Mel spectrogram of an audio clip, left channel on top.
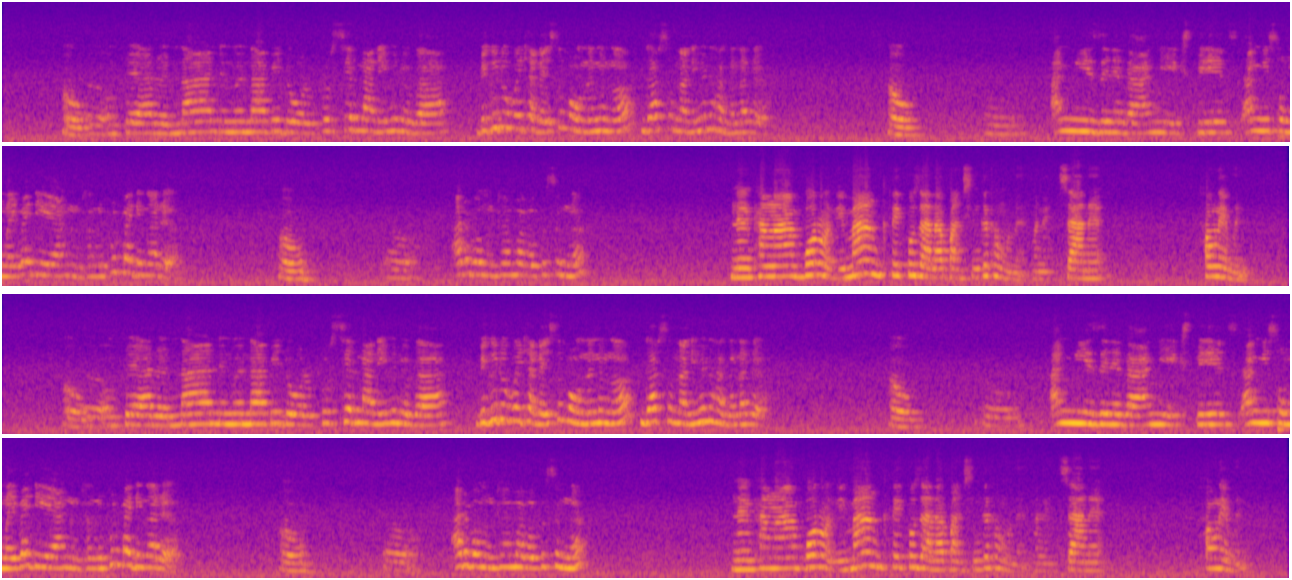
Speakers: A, on the left (about 60°); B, on the right (about 65°).
A: औ
B: ओ ओमफ्राय आरो ना नोङो ना बेदरफोर सेरनानै होनोबा बे गोदौबाय थानाय समावनो नोङो गार मनानै होनो हागोन आरो।
A: औ
B: औ आंनि जेनेबा आंनि एक्सपिरियेन्स आंनि संनाय बायदियै आं नोंथांनो फोरमायदों आरो।
A: औ।
B: औ आरोबाव नोंथाङा माबाफोर सोंनो?
A: नोंथाङा बर'नि मा ओंख्रिखौ जाना बांसिन गोथाव मोनो माने जानो थावनाय मोनो?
